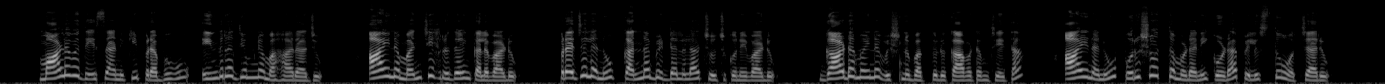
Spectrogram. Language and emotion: Telugu, neutral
